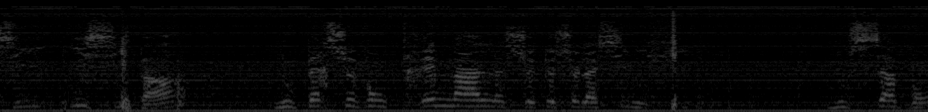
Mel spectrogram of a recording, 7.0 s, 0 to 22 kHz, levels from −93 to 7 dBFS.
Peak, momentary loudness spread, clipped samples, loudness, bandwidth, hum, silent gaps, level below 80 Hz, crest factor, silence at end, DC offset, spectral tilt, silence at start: -44 dBFS; 8 LU; under 0.1%; -63 LUFS; 17.5 kHz; none; none; -80 dBFS; 20 dB; 0 s; under 0.1%; -1 dB/octave; 0 s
